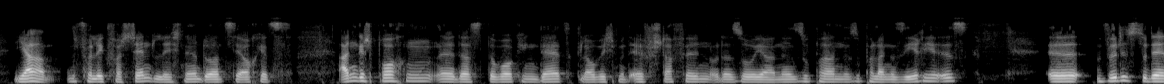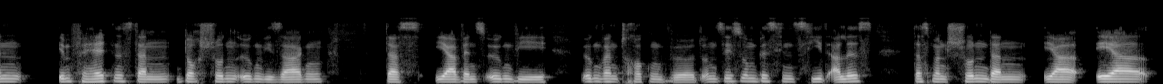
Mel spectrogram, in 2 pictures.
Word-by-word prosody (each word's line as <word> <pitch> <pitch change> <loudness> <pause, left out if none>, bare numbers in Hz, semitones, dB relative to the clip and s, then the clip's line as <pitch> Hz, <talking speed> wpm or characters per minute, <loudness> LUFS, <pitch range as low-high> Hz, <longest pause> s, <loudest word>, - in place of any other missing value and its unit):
Ja, 135 -2 +5
völlig 130 -1 0
verständlich. 120 -1 -3
Ne, 125 0 0
du 120 -1 +3
hattest 115 0 -2
ja 115 -3 +2
auch 115 0 -4
jetzt 120 - -7 0.4
angesprochen, 150 -2 0
äh, 125 -1 +1
dass 120 0 -1
The 120 - 0
Walking 120 0 -1
Dead, 125 +2 -1
glaube 115 +1 -2
ich 120 +2 -8
mit 120 - -8
11 120 0 -3
Staffeln 125 0 -4
oder 115 0 -3
so 115 0 -1
ja, 115 -1 +1
'ne 115 +1 -2
super 130 -1 -3
'ne 120 0 -5
super 135 0 -8
lange 115 -1 0
Serie 135 +7 -1
ist. 155 +2 -4 0.7
Äh, 135 0 +6 0.2
würdest 160 +6 0
du - - +3
denn 135 -2 +3 0.3
im 140 - 0
Verhältnis 140 +1 0
dann 120 -1 0
doch 130 +2 -1
schon 130 -1 -2
irgendwie 125 -2 -1
sagen, 115 +2 +1 0.6
dass, 120 -2 0
ja, 120 0 +4
wenn's 120 0 -1
irgendwie 115 -3 0 0.3
irgendwann 135 -2 -1
trocken 120 -1 -6
wird 110 0 0
und 130 +1 -3
sich 140 +2 -3
so 145 - -2
'n 140 -1 -3
bisschen 135 -2 -4
zieht 130 +1 -3
alles, 135 +4 +2 0.4
dass 130 +1 -3
man 125 -2 -1
schon 130 +2 +1
dann, 115 -2 +2
ja, 120 -2 +4 0.2
eher 125 -1 +6
125 Hz, 155 wpm, -22 LUFS, 120-135 Hz, 0.7 s, Äh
